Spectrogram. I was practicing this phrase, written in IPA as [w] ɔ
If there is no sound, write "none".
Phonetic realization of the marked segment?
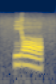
j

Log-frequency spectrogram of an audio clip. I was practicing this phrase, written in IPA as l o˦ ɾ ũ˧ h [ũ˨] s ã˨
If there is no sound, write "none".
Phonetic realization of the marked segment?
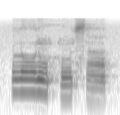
ũ˨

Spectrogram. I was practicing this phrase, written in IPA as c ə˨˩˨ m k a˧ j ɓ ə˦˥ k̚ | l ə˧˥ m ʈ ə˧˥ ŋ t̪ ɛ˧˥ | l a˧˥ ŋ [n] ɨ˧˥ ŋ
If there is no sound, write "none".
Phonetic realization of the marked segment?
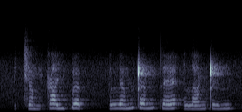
ʈ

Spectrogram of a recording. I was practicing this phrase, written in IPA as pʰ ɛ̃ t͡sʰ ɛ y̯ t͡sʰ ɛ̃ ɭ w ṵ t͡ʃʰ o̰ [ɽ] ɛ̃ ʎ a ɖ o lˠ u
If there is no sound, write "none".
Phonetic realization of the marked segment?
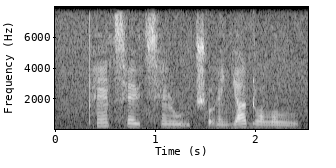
ɽ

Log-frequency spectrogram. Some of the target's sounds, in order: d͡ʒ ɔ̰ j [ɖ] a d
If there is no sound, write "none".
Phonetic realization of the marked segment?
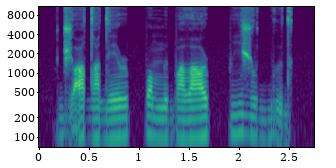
dˤ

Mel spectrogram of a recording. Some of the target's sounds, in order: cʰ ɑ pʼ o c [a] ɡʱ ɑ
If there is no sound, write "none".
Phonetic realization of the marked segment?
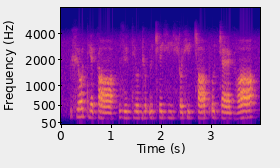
æ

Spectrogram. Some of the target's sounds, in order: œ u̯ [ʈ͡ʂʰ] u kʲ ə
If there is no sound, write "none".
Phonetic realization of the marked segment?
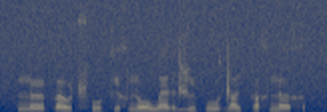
ʈ͡ʂʰ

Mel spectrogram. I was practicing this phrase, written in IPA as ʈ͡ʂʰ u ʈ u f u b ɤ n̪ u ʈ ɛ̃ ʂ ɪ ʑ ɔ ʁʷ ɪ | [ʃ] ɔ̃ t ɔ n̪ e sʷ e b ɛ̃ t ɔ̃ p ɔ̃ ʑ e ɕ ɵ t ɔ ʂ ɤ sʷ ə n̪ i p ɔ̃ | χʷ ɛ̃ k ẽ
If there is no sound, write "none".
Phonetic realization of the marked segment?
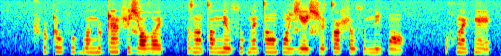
z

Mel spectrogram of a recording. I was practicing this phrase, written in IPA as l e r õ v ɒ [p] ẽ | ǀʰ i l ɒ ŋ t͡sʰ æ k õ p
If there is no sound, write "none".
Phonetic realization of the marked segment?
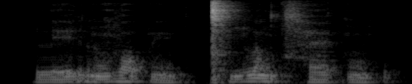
p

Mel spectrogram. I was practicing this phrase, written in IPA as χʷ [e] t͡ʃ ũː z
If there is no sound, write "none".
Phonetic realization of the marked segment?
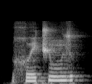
e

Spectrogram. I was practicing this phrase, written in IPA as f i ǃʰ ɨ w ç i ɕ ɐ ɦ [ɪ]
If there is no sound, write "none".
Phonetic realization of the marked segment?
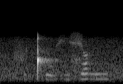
i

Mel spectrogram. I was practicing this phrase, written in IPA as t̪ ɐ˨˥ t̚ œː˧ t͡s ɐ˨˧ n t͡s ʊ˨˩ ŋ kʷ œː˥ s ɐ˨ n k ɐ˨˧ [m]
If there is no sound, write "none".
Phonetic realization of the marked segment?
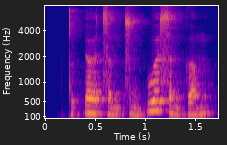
m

